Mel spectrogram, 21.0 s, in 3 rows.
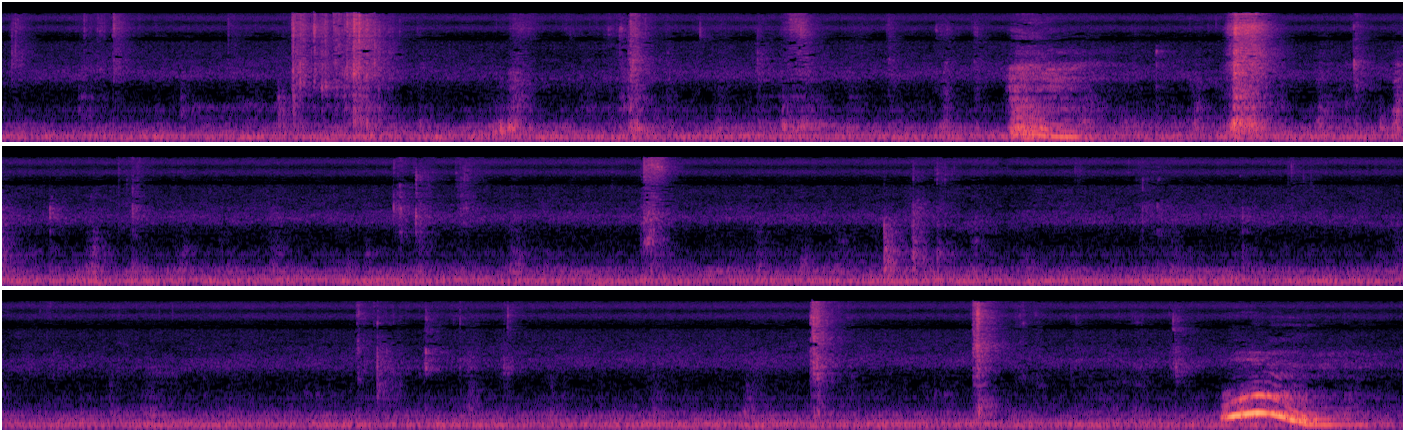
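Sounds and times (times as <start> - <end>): person chewing with wet clicks: 15.6 - 16.7, 17.7 - 20.1.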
